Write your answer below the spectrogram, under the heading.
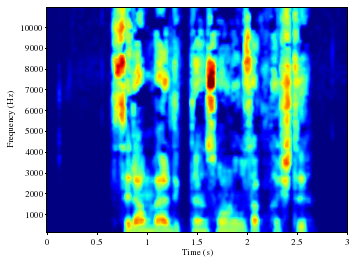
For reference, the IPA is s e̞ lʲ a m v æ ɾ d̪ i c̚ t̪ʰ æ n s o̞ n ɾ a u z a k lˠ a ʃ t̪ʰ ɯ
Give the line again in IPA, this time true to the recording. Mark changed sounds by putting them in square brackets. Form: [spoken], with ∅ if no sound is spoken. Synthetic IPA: s e̞ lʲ a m v æ ɾ d̪ i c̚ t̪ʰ æ n s o̞ n ɾ a u z a k lˠ a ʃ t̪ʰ ɯ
